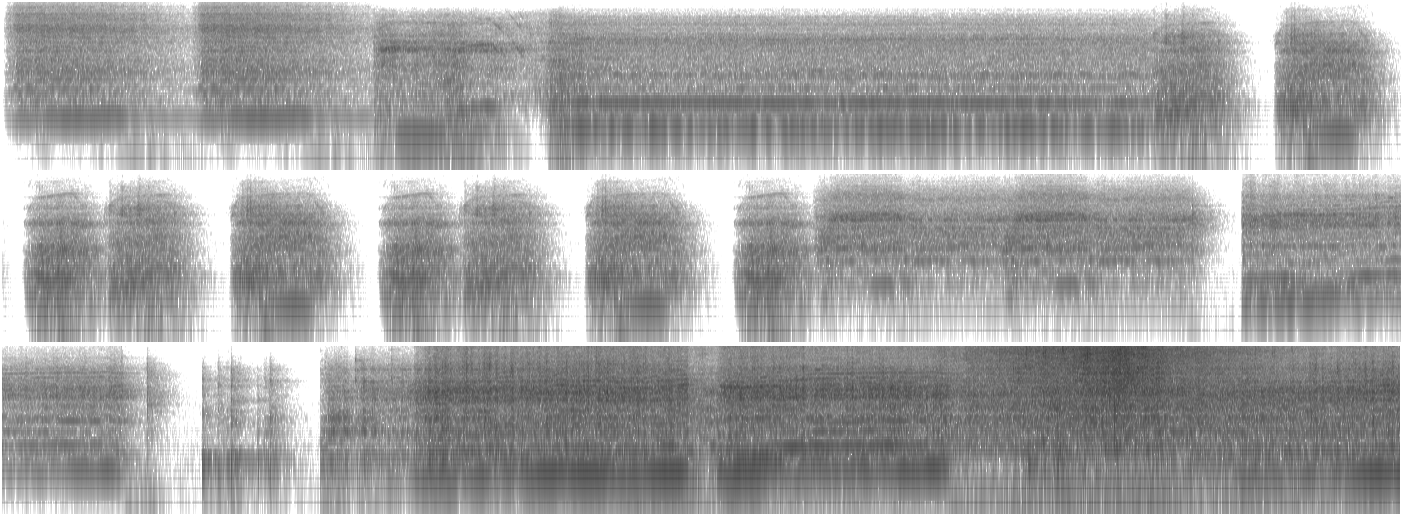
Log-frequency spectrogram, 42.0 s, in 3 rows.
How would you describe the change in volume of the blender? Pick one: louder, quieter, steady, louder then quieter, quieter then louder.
louder.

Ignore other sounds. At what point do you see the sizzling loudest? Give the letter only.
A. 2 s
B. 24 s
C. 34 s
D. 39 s
D.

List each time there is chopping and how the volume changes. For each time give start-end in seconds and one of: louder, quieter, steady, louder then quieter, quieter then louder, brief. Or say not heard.
not heard.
